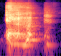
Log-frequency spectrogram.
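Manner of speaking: short rough cough; real cough, then carry on; coughing fit. Real, not acted. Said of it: "I'm coughing so bad".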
